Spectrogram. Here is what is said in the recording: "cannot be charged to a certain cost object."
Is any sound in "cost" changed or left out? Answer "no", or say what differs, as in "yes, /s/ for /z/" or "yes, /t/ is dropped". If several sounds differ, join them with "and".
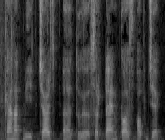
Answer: yes, /t/ is dropped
